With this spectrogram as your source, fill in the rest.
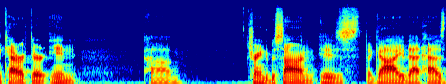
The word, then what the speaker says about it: Busan: or trained to busan it's like busan is how they say it but it just sounds better trained to be sane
